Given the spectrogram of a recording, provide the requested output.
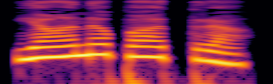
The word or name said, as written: ಯಾನಪಾತ್ರ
